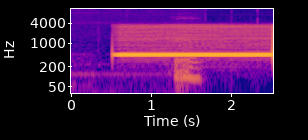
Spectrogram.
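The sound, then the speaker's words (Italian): A single steady, mid-pitched telephone ring tone sounds on the line as the radio show La Zanzara calls Professor Lutwak in America, loud and unbroken for about two seconds, then stops abruptly; no one speaks. “Sentiamo un po' se ce l'abbiamo il professore in collegamento.”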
